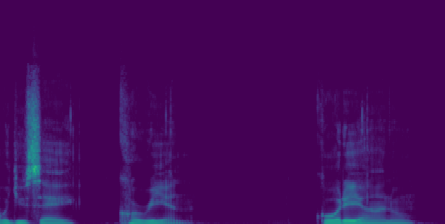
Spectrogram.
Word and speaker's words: Coreano: So here we have a mix of the two sounds, the “a” is pronounced /ɐ/ as in “Cuba” and the “o” is pronounced /u/ as in “boot”.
